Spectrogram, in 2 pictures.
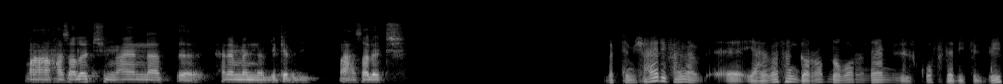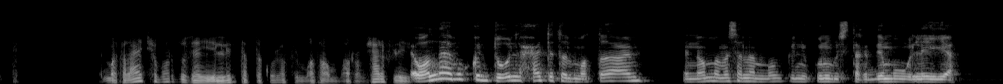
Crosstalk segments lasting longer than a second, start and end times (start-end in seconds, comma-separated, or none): none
